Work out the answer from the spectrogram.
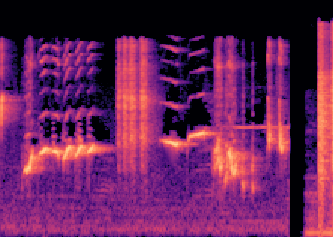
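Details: Lure song of a white-rumped shama for priming competition birds: a rising warbled whistle run, buzzy bursts, sliding clear whistles and a sharp burst of noise at the end.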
